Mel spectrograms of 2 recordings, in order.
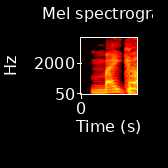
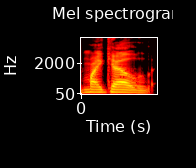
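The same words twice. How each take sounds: First: The name is said with a Spanish pronunciation. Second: The name is said like English Michael. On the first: The speaker calls it right. "and it's Michael" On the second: The speaker calls it wrong. "you definitely said Michael"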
